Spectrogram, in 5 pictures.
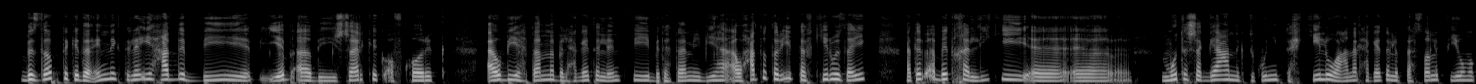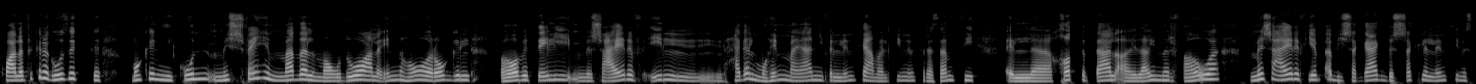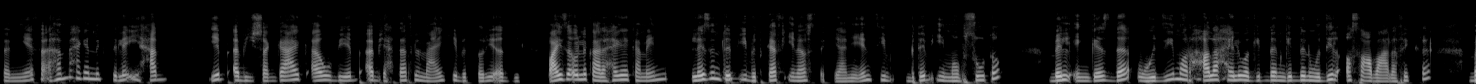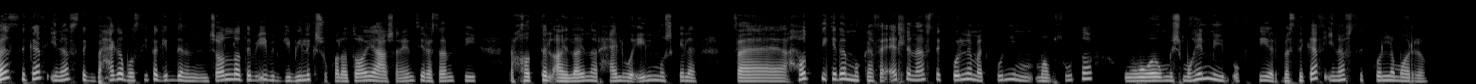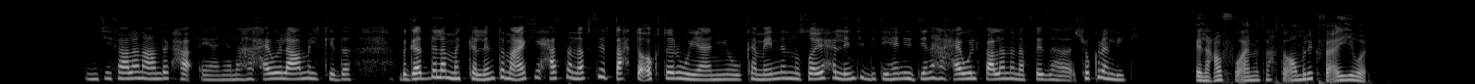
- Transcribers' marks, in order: in English: "الeyeliner"; in English: "الeyeliner"
- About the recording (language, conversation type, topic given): Arabic, advice, إزاي أكرّم انتصاراتي الصغيرة كل يوم من غير ما أحس إنها تافهة؟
